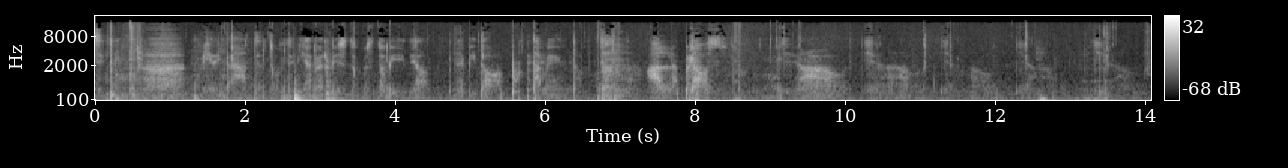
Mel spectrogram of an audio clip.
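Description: A woman whispering close to the microphone, with small clicks between phrases. A few soft thumps come about 3, 8 and 12.5 seconds in.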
